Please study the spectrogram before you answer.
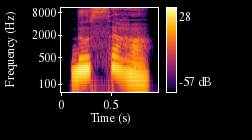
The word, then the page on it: ದಾಸೋಹ: Kannada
